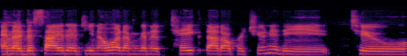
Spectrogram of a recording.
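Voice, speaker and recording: A woman's flat, monotone delivery at a moderate pace, medium in pitch, with a German accent. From Germany, grew up on a farm. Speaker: health coach, fitness trainer and yoga instructor. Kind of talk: interview.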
